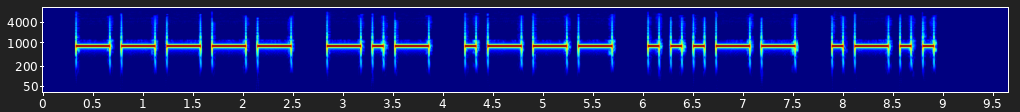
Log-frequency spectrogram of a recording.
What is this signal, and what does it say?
Morse code, heard as a keyed tone, about 10 wpm, 800 Hz. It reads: 0KJ3L
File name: LEZIONI / 10 SIGNS / 10B INT 10wpm 2844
